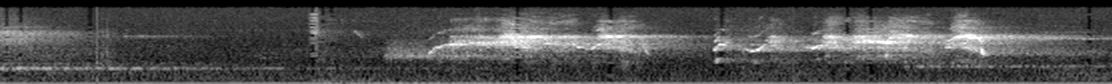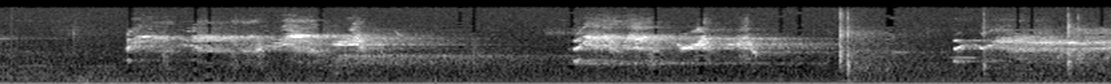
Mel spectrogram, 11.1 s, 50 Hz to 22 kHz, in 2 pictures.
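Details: Peregrine falcon chick in a nest box atop a water tower in Orange, NSW, Australia, begging as an adult male brings dinner at 8:56 PM on 5 November 2021; harsh, rasping wails come in repeated bursts of about a second with short gaps.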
